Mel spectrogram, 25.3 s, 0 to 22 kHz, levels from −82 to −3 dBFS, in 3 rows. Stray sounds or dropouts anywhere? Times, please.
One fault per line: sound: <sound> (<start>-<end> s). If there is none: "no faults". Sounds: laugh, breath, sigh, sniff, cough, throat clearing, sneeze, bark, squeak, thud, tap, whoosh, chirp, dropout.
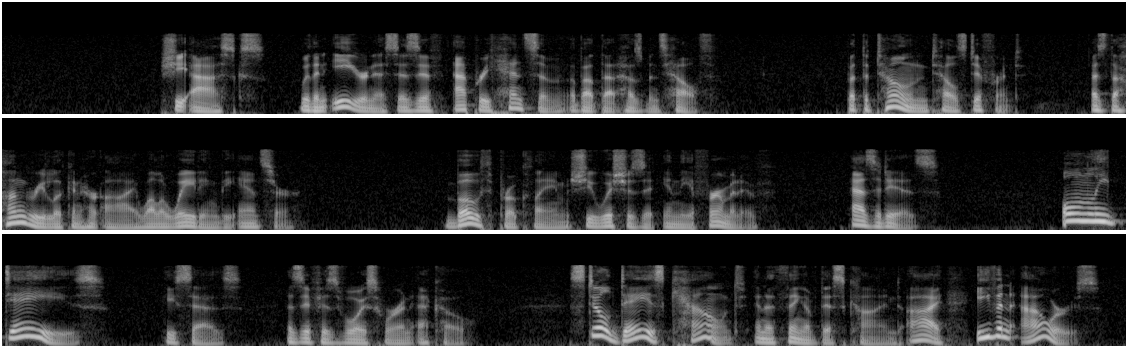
no faults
